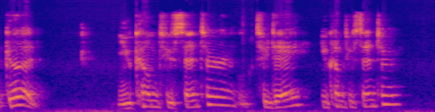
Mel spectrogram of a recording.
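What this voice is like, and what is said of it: Put-on Korean accent. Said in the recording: “she was even t- speaking in an, in a Korean accent.”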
